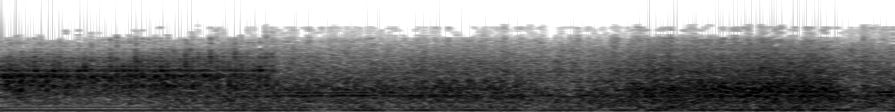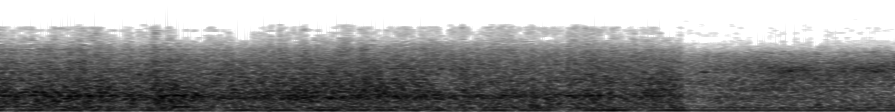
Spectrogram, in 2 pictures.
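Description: A truck engine hums as the truck drives slowly.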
